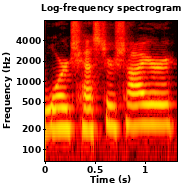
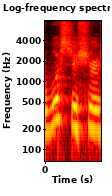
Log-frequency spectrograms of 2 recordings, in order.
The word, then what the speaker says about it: Worcestershire: I got to Worcestershire and I kept saying war chestershire and then I was like hmm you know what this kind of looks like the Worcestershire sauce and I pronounced it just you know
